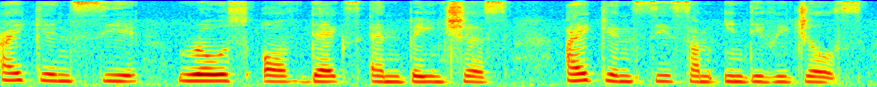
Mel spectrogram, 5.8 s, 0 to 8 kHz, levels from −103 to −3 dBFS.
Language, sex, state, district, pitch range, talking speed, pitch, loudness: English, female, Nagaland, Kohima, 190-220 Hz, 135 wpm, 200 Hz, -17 LUFS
